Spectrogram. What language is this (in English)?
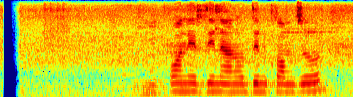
Nepali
